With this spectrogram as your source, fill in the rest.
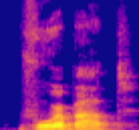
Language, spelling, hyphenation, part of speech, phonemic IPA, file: Dutch, voorbaat, voor‧baat, noun, /ˈvoːr.baːt/, Nl-voorbaat.ogg
- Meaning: 1. earliness, timeliness, punctuality 2. profit, advance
